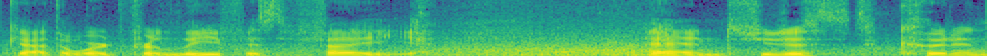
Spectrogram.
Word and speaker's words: feuille: Stuff like the word for leaf is feuille.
